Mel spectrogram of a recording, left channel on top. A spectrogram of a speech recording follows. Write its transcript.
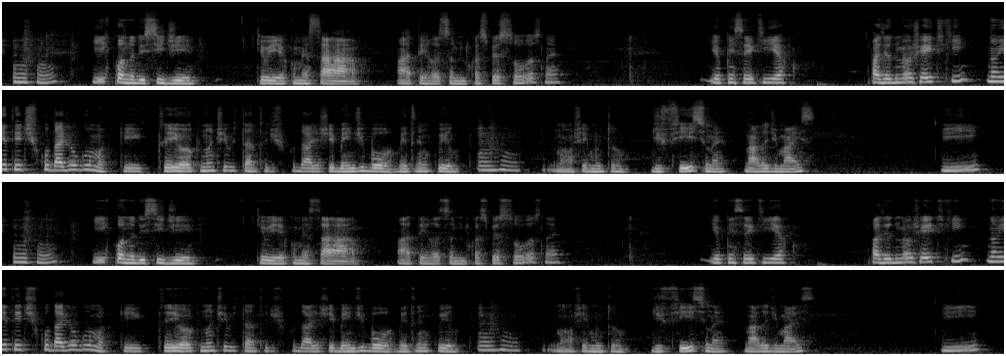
E quando eu decidi que eu ia começar a ter relacionamento com as pessoas, né? Eu pensei que ia fazer do meu jeito, que não ia ter dificuldade alguma. Que creio eu que não tive tanta dificuldade. Achei bem de boa, bem tranquilo. Não achei muito difícil, né? Nada demais. E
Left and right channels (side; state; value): both; normal; correlation 0.84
